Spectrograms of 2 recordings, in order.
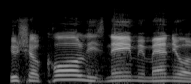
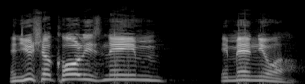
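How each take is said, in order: First: Said in the usual way. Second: Louder, ringing proclamation of the prophecy; proclaimed scripture. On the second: Shown as a demonstration. Preacher proclaiming the prophecy to the congregation, louder. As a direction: announce it to the whole church.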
